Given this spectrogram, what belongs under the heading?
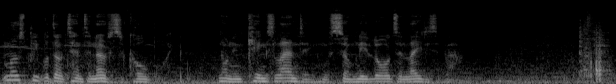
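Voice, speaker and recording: A man's voice: mid-range voice, moderate pace, over music, lightly acted. A man playing a deferential, kindly young servant boy in a fantasy game, hesitant and respectful. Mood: confiding.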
